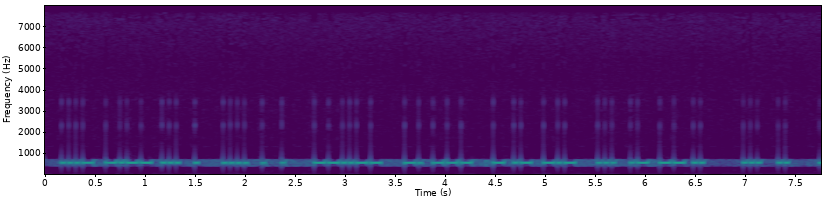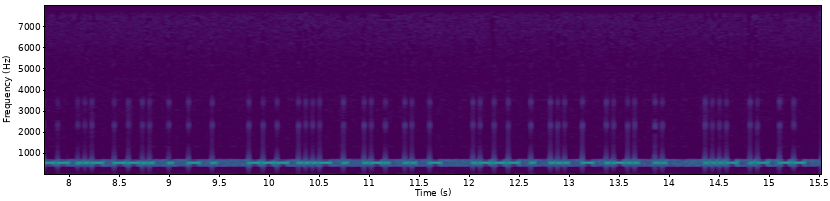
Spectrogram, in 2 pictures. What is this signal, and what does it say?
Morse code, heard as a keyed tone, about 34 wpm, 560 Hz. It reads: VYSE HEE , NO TAK SAMI SI MUZETE OVERIT JESTLI VAM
